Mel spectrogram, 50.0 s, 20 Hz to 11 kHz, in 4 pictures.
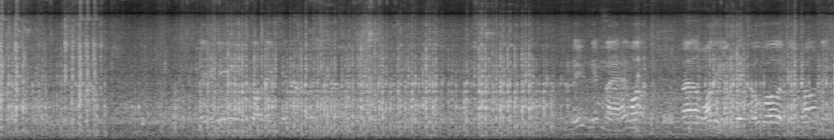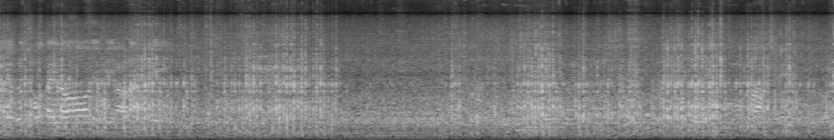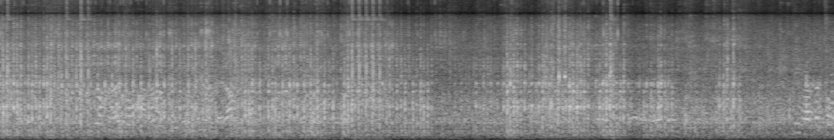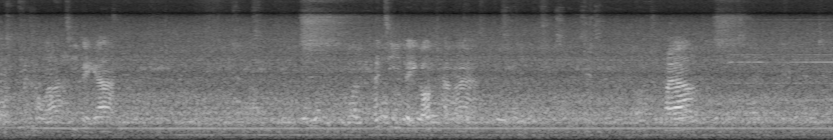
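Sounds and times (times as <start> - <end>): bus engine and road noise: 0.0 - 50.0
passengers' voices: 0.0 - 50.0.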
